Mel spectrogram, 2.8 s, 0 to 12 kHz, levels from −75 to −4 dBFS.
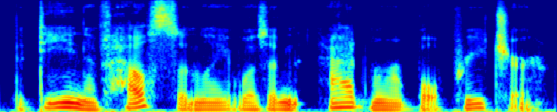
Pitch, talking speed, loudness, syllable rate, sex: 120 Hz, 170 wpm, -19 LUFS, 5.6 syllables/s, female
